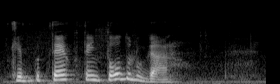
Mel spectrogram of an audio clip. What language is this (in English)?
Portuguese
